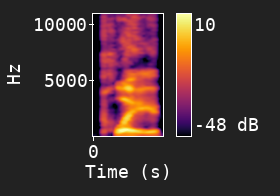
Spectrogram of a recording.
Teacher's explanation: you use the voiced version of the ending, which is a soft D.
